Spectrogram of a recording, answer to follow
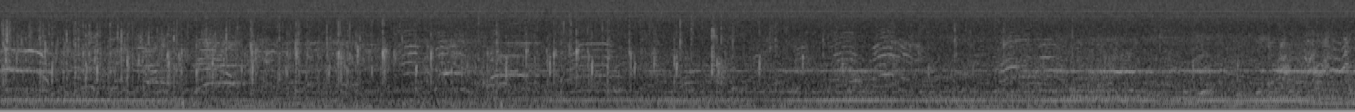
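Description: Voices of players and spectators calling out across a soccer field, many short shouts with no words made out, over a steady low hum.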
